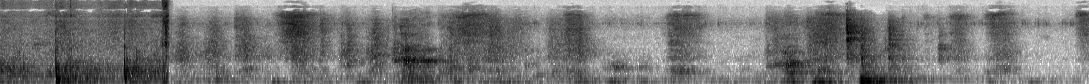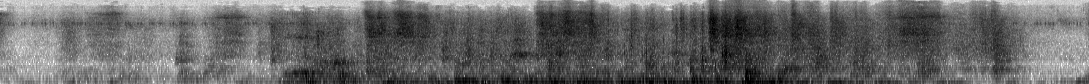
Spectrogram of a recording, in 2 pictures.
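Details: French Bulldog begging for sushi indoors: short whimpers and snuffling grunts come in irregular bursts, then a louder, sustained stretch of low grumbling noises toward the end, with faint household clatter in a small room.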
